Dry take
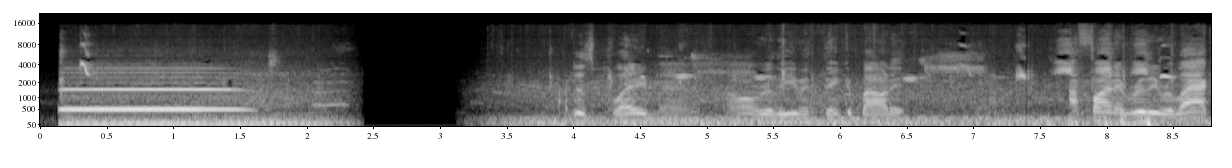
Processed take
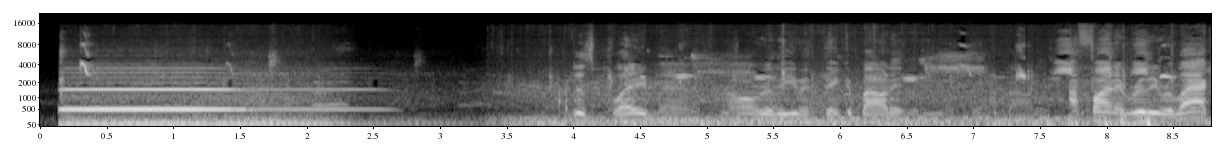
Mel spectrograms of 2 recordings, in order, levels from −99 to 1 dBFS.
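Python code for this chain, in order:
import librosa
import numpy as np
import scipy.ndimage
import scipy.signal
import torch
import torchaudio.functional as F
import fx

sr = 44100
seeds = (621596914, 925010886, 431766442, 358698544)

y = x + 10.0 ** (-19.0 / 20.0) * np.pad(x, (int(1091 * sr / 1000.0), 0))[:len(x)]
y = F.gain(torch.from_numpy(y), -1.5).numpy()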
